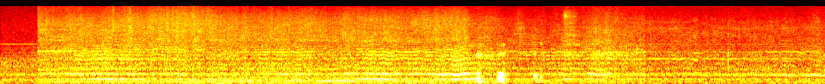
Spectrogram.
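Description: Honeybees buzzing close to the microphone: a steady, even hum of wingbeats. A hiss sits over the buzz from just after the start until about halfway, and a couple of short knocks come about five seconds in.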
